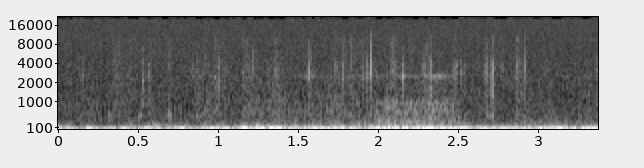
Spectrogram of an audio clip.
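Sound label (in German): Zähne knirschen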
